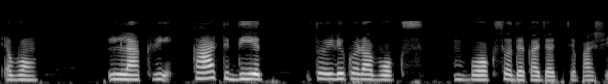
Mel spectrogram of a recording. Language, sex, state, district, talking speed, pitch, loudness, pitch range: Bengali, female, Assam, Hailakandi, 110 wpm, 225 Hz, -18 LUFS, 210-245 Hz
